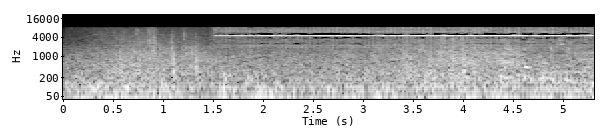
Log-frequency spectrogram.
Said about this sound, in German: Sorry, but why do we have an alarm go off every morning at 10 o'clock? Is it for a changing of the guard? Oh, no. No, no, it's just that my aide-de-camp used to have coffee every morning at 10 with his mother.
